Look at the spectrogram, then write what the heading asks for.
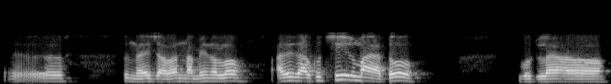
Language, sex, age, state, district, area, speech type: Assamese, male, 18-30, Assam, Nalbari, rural, conversation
